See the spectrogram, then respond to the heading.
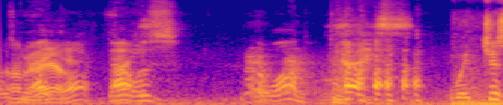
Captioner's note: laughs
